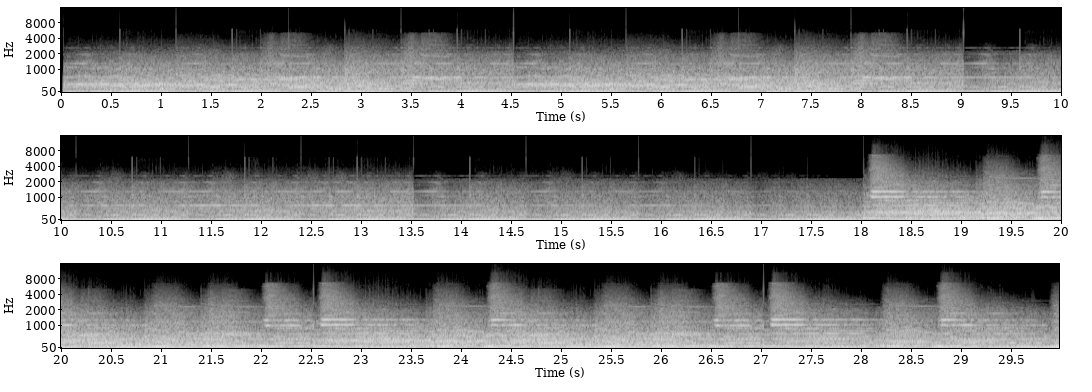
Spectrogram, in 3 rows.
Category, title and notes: Music > Multiple instruments
Demo Track #3796 (Industraumatic)
Ambient, Games, Sci-fi, Cyberpunk, Horror, Soundtrack, Underground, Industrial, Noise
